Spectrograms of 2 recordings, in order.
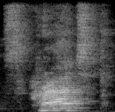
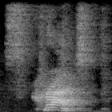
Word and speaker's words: scratched: So, QWERTY scratched up the couch. Scratched, scratched. Como tienes la che, es un sonido fuerte, entonces vas a pronunciar la D como una T y te comes la E.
